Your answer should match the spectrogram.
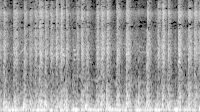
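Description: Marching band drumline playing: rapid, dense snare and percussion strokes over heavy bass drum.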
